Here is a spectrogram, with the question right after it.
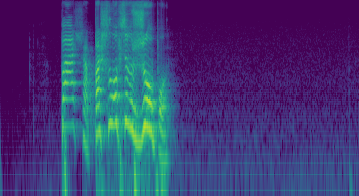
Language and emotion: Russian, angry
